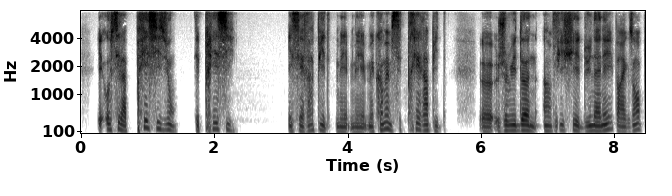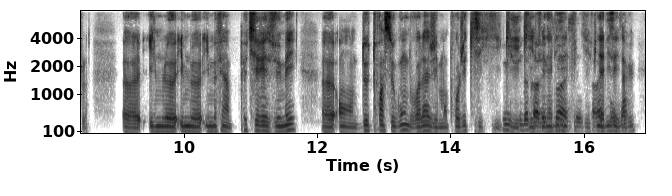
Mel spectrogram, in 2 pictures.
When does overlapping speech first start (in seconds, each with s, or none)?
14.8 s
